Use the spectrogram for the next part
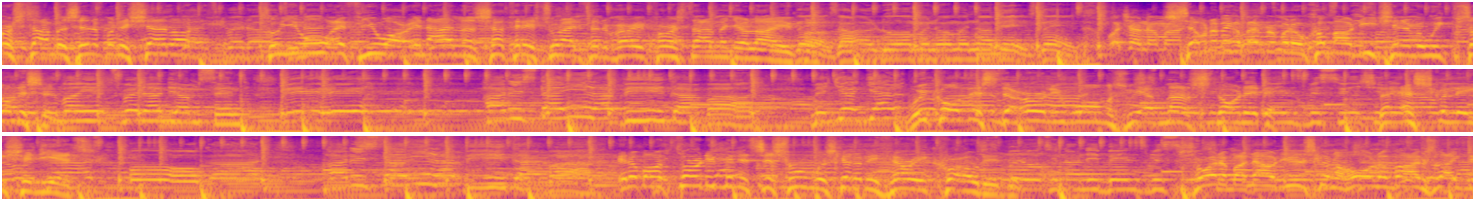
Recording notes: Live audio recording of my set at Island Saturdays on Feb 25th.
